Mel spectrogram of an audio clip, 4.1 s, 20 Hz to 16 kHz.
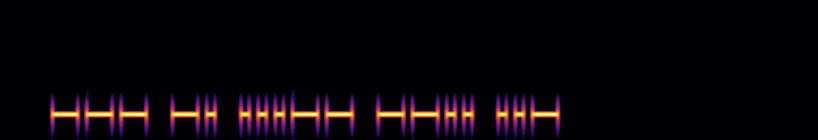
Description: Morse code, heard as a keyed tone, about 28 wpm, 700 Hz. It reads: ON3ZU
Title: DXCC-100 Call Signs - 5 Characters - Repeated 3x - 28wpm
